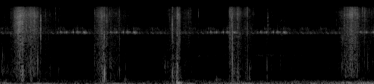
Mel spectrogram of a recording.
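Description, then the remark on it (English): Slow, uneven footsteps crunch through dry leaves in a forest amphitheater at the crack of dawn, each step a sharp brittle rustle, about five over a few seconds, with a steady high insect chirp running underneath. “Now, when you're out in the middle of the forest in an amphitheater all by yourself at the early crack of dawn, every little noise in the forest gets you to jumping, including when I heard something crunching through the leaves off to my right.”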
